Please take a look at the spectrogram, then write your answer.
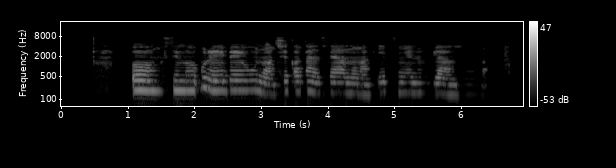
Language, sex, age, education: Igbo, female, 30-45, tertiary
